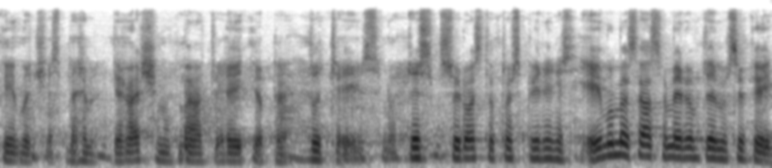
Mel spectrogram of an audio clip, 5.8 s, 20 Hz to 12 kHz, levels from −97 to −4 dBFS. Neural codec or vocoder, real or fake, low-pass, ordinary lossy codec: autoencoder, 22.05 kHz, a latent of 192 numbers a frame, VITS, trained on one speaker; fake; 9.9 kHz; Opus, 64 kbps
